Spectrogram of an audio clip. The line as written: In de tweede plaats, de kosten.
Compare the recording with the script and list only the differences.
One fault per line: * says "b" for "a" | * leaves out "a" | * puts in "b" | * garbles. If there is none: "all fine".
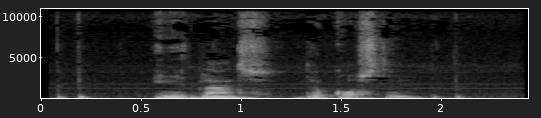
* leaves out "tweede"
